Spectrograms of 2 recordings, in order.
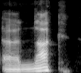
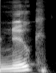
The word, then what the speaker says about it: NUC: Compute Stick and the Mini PC NUC, or Nuke, depending on how you pronounce it.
